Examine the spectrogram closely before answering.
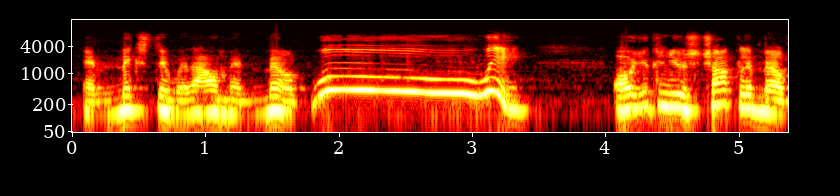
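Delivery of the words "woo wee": long high "woo-wee" of delight; sustained high-pitched cheer; delighted whoop. Real, not acted. Raves about almond milk smoothie.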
